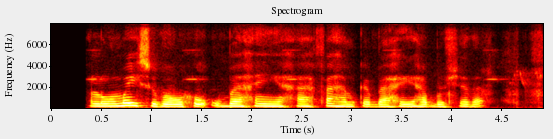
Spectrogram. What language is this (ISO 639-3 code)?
som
